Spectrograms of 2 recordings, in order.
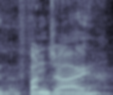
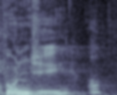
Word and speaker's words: fungi: No, you can say fungi. Okay. Funi or or fungi? Fungi. Fungi. Fungi or fungi. They're all correct.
